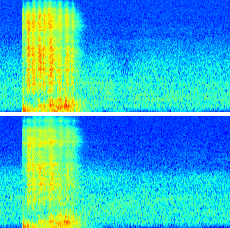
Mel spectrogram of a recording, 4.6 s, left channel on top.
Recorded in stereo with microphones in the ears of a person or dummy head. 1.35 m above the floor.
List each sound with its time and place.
0.4 s writing: 30° left (ahead or behind), 1.6 m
